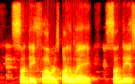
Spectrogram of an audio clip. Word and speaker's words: Sundae: sunday school and sunday flowers by the way sunday is spelled s-u-n-d-a-e and they provide you with high-end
